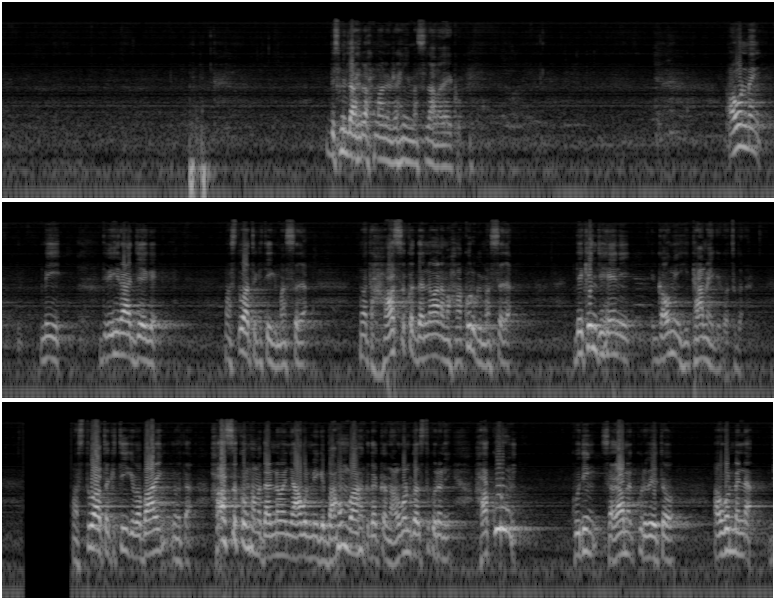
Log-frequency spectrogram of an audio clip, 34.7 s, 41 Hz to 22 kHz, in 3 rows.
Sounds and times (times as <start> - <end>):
Narration, monologue: 2.4 - 7.3, 10.8 - 23.5, 24.2 - 34.7
Male speech, man speaking: 4.9 - 7.0, 10.9 - 11.6, 12.2 - 14.1, 14.9 - 16.2, 17.0 - 19.4, 20.2 - 22.8, 24.2 - 31.0, 31.8 - 34.7.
